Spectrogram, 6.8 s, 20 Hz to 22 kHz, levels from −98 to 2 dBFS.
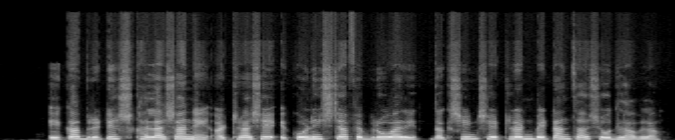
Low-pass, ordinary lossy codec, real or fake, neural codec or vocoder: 19.8 kHz; Opus, 32 kbps; real; none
